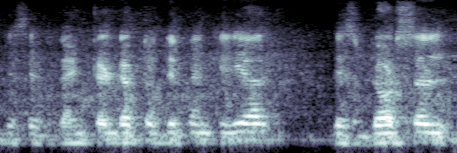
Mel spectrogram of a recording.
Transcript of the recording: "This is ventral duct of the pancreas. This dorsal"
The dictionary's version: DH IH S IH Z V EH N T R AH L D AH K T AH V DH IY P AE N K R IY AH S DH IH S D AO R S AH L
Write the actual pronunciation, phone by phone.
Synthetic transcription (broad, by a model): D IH S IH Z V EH N T AH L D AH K T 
